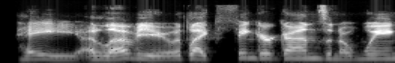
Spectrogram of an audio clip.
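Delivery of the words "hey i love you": super-sarcastic put-on tone, lower and slower. Speaker retells what they'd say passing the mirror: retelling a super-sarcastic greeting. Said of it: "like super sarcastic".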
